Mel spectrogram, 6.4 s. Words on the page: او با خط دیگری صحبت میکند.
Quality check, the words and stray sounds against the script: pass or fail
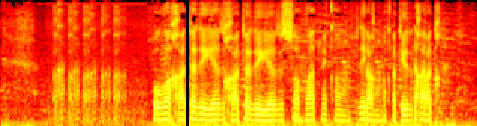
fail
